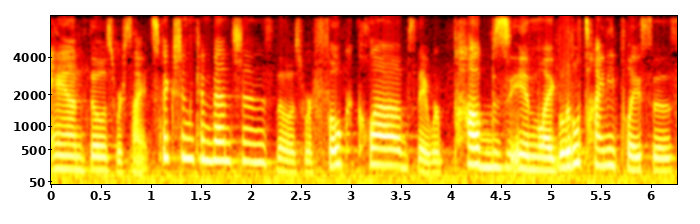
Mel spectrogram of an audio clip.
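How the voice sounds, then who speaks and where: A woman speaks at a moderate pace with a slight Canadian accent. Her intonation is lively. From Canada, Toronto. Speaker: touring musician. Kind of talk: interview.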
